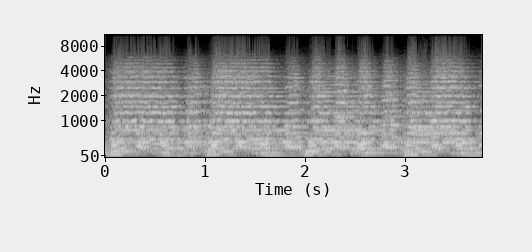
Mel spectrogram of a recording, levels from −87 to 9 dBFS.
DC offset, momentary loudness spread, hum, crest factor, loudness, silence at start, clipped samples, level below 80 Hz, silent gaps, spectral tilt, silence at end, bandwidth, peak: under 0.1%; 3 LU; none; 8 dB; -9 LUFS; 0 s; under 0.1%; -28 dBFS; none; -5.5 dB/octave; 0 s; 11 kHz; -2 dBFS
